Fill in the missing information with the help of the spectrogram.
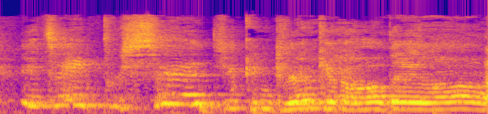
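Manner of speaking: high-pitched imitation of a wine expert; wine somm. Wine somm waving off eight percent, high mock-breezy imitation. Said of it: "she'll say things like".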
